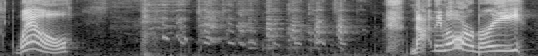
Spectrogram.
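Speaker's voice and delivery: shrill, very high, loud, booming, sing-song swooping drawl. Reading the reply text aloud as Kyle: imitating a friend named Kyle. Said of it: "I'm gonna be Kyle".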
